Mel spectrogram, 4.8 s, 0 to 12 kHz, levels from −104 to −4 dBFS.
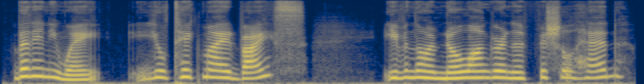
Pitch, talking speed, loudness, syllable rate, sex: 255 Hz, 175 wpm, -18 LUFS, 5.8 syllables/s, female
